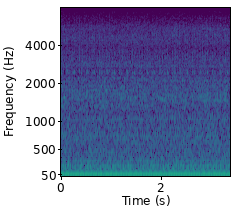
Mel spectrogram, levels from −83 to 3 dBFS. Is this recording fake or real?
real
